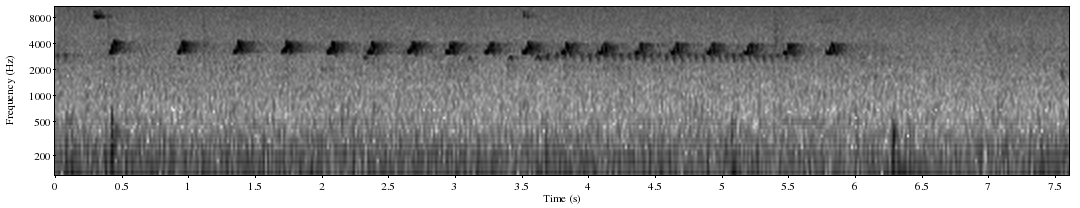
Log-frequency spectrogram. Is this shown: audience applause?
no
